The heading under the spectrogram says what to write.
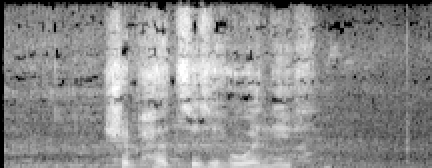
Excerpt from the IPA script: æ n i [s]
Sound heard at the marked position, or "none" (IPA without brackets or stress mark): θ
